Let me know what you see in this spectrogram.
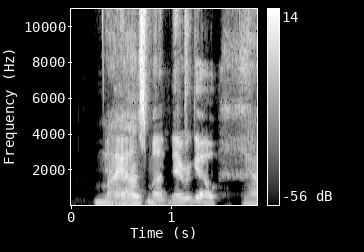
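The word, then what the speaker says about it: Miasma: Um but I'm going to go with and I might pronounce the last word wrong but it's Teenage Sex and Death at Camp Mia's Myasma.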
